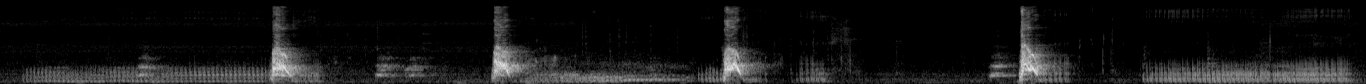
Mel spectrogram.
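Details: A pet puppy reacts to a recorded dog barking: four sharp, loud single barks come roughly every two to three seconds, separated by low rumbling, growl-like sounds and quieter stretches.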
